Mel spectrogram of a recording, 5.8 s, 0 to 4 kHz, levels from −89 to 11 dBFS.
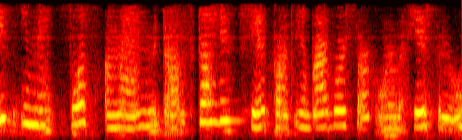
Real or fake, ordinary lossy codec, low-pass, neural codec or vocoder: fake; MP3, 24 kbps; 3.6 kHz; codec, 44.1 kHz, 0.9 kbps, DAC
